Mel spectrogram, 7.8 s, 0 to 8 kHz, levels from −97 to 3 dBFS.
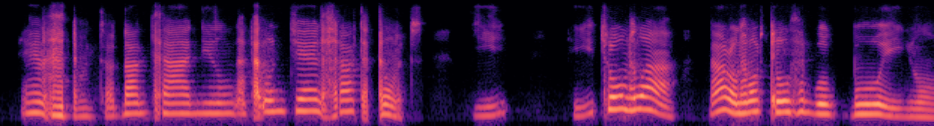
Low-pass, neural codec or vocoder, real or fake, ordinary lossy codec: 7.2 kHz; autoencoder, 22.05 kHz, a latent of 192 numbers a frame, VITS, trained on one speaker; fake; Opus, 32 kbps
